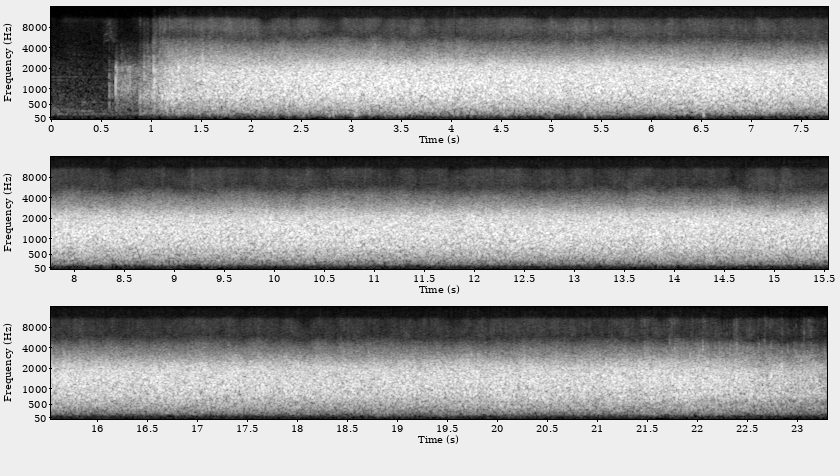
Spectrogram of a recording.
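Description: Audience applauding, beginning about a second in and holding at an even level throughout.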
